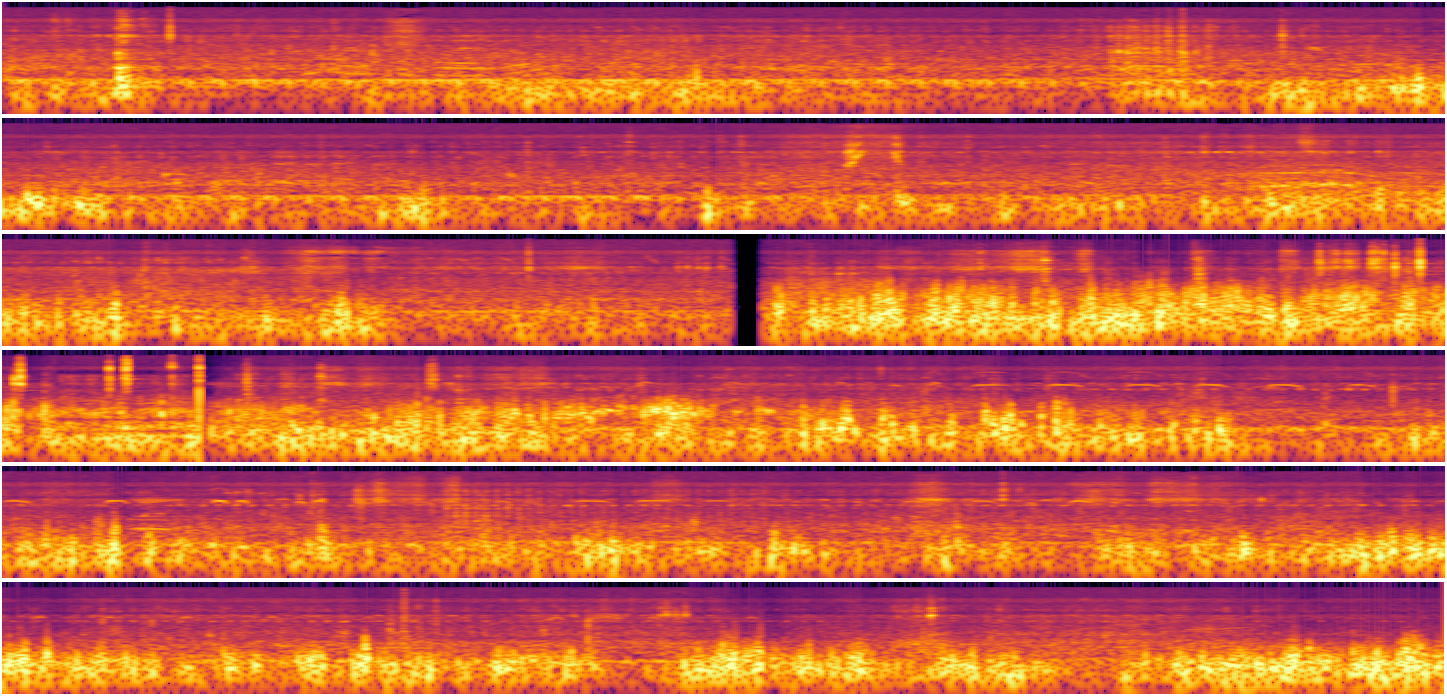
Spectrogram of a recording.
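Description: Wind rumbling on the microphone, with indistinct voices of people close by. A steady low hum runs under the first half, and the sound cuts out for a moment about fourteen seconds in.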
